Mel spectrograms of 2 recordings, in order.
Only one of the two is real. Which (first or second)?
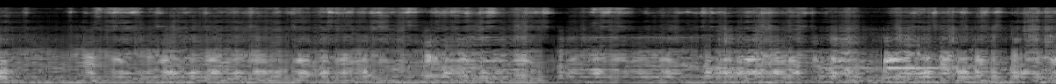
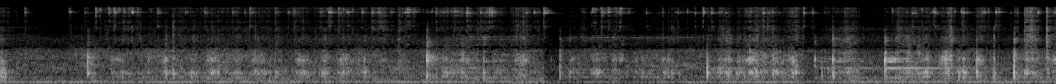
second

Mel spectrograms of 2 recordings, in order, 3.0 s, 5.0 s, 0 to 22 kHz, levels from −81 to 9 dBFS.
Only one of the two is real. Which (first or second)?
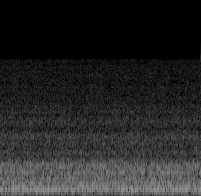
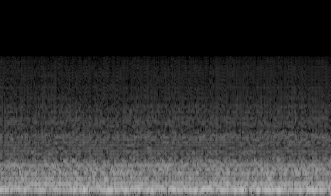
first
